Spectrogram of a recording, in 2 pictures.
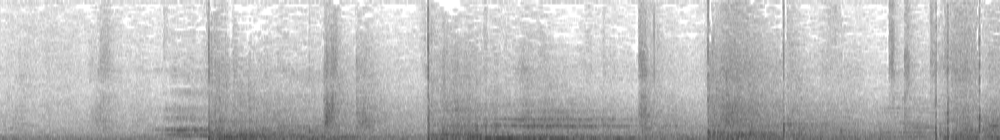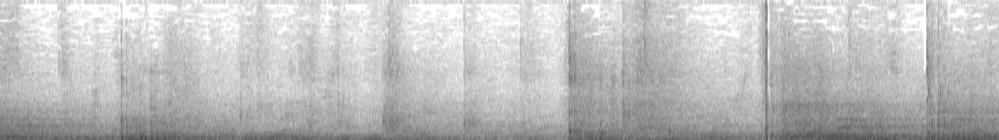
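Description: A tennis ball is struck with a racket, back and forth.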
